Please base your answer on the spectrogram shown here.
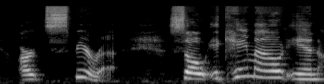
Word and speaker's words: Artspira: according to the videos they call it artspira is what they're calling it I I wasn't sure how to pronounce it but everybody has pronounced it art spirit so it came out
